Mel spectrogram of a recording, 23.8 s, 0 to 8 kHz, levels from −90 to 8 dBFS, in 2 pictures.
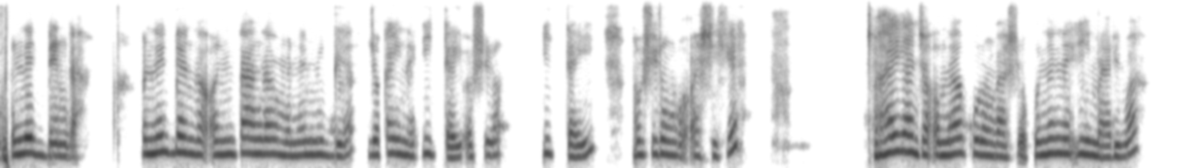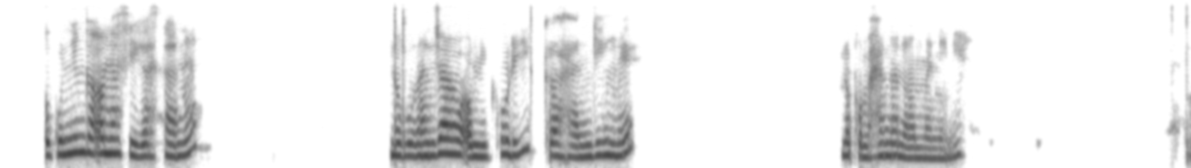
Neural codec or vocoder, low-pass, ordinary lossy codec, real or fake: codec, 16 kHz, 2 kbps, FreqCodec, larger model; 7.2 kHz; Opus, 24 kbps; fake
